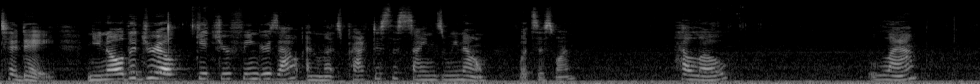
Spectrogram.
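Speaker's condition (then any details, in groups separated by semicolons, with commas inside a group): No condition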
